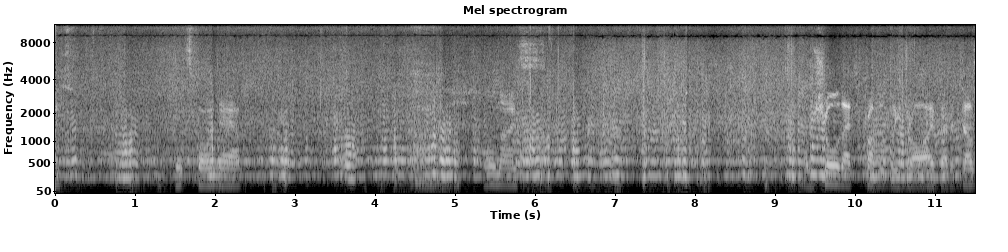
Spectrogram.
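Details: Honey bees of a thriving apiary colony during a hive inspection at peak production: a steady, low droning hum holding two even tones throughout, with brief faint murmurs of a human voice over the top.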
